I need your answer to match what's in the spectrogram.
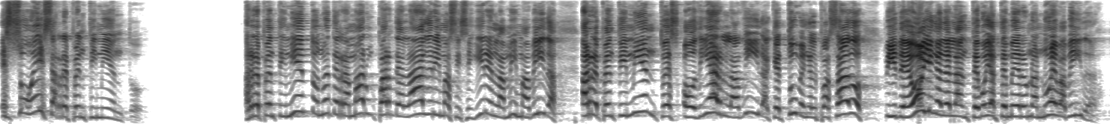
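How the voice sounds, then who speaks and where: A male pastor with a Central American Spanish accent delivers a sermon, his voice sitting unusually high for a man. The tone is piercingly bright and sharp, and he drives his points home through repeated exhorting phrases. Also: normal speed. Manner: exhorting, repetitive preaching cadence.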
